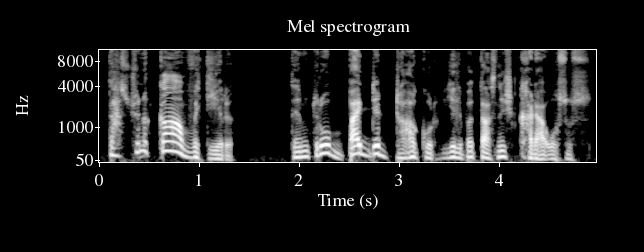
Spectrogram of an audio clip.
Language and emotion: Kashmiri, disgusted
